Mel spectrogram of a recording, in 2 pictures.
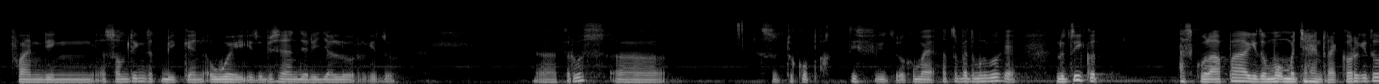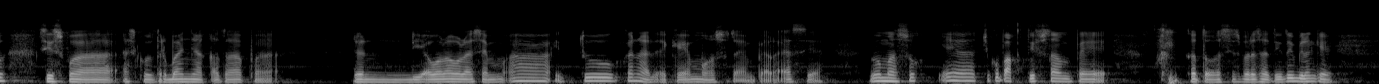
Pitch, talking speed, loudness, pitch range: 120 Hz, 135 wpm, -30 LUFS, 110-145 Hz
